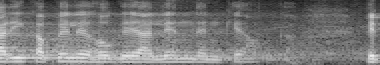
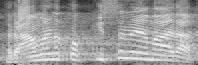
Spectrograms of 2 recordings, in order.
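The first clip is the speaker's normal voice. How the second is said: higher, louder mother asking; mother's question; 9 semitones higher, 6 dB louder than usual. Retold or imitated. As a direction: ask it up high like a mother. Kaushalya questions Ram. (Kaushalya माता ऊँची आवाज़ में पूछती हुई)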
